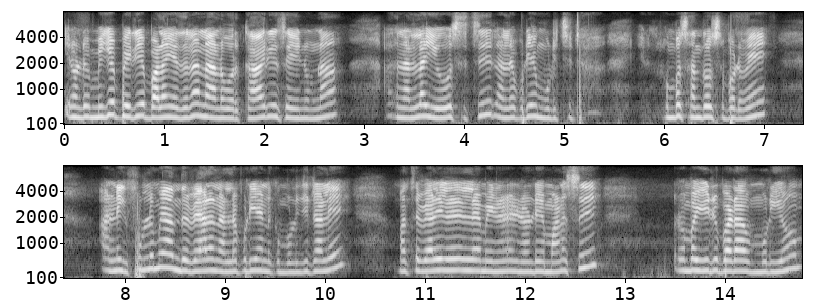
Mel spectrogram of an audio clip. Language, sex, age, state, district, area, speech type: Tamil, female, 45-60, Tamil Nadu, Tiruchirappalli, rural, spontaneous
